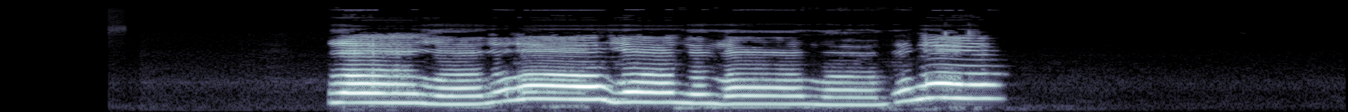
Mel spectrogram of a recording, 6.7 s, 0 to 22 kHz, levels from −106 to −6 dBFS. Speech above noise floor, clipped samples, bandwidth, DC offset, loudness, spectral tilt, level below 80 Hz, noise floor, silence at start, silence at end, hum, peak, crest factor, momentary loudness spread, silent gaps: 69 dB; under 0.1%; 7.4 kHz; under 0.1%; -14 LUFS; -4 dB/octave; -76 dBFS; -83 dBFS; 1.65 s; 1.75 s; none; -2 dBFS; 16 dB; 13 LU; none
